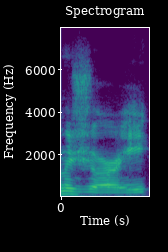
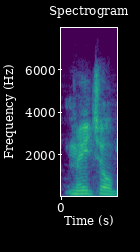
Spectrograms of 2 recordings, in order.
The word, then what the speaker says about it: Majel: by none other than missouri roddenberry um i think i just mispronounced her name yeah completely uh majel barrett or mitchell roddenberry um yep who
